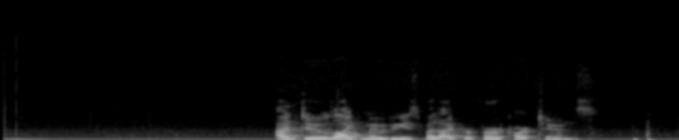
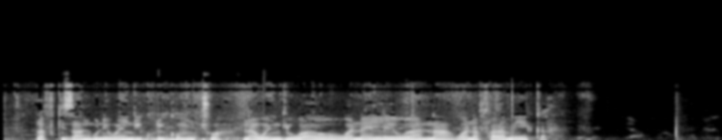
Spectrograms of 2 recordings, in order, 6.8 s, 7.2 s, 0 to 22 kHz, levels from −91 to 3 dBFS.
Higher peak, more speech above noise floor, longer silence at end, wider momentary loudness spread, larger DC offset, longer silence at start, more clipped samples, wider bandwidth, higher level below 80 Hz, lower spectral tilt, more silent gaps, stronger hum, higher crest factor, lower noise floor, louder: second, -14 dBFS vs 0 dBFS; second, 29 dB vs 44 dB; second, 0.2 s vs 1.7 s; first, 21 LU vs 8 LU; neither; second, 0.05 s vs 0.35 s; neither; second, 6.4 kHz vs 9.2 kHz; second, -64 dBFS vs -52 dBFS; first, -9 dB/octave vs -6 dB/octave; neither; neither; first, 18 dB vs 12 dB; about the same, -57 dBFS vs -54 dBFS; second, -30 LUFS vs -11 LUFS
